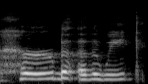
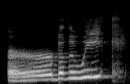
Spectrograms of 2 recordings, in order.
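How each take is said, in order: First: Herb is said with an English pronunciation. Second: Herb is said with an American pronunciation. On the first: "the uh, English pronunciation of that word" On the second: "as we Americans will say"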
